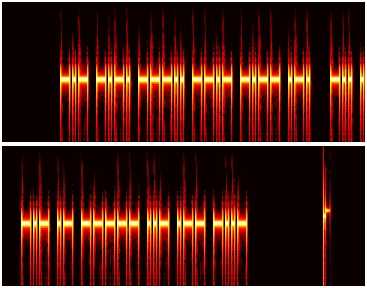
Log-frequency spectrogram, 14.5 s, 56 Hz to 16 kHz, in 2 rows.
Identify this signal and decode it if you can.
Morse code, heard as a keyed tone, about 20 wpm, 700 Hz. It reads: KC8QYR DE KA0UWX
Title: USA Callsign DE Callsign - 6 Characters - 20wpm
